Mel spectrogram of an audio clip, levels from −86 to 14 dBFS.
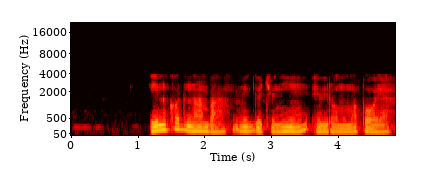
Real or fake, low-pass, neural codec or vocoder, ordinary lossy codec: real; 7.2 kHz; none; AAC, 16 kbps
